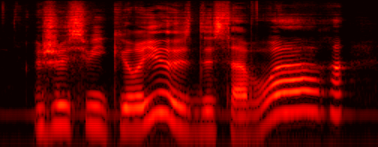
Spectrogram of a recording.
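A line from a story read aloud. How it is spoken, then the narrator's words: Cheerfully said. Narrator (French): dit gaiement Madame le chanteur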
